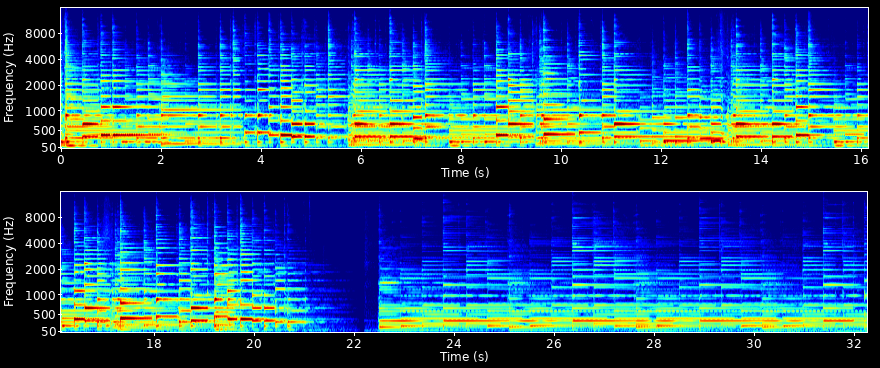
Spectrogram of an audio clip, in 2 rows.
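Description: Solo nylon-string classical guitar played fingerstyle, a melodic piece that fades out to silence about 21 seconds in. After a brief pause, a steel-string acoustic guitar starts a new piece, a steady fingerpicked arpeggio.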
